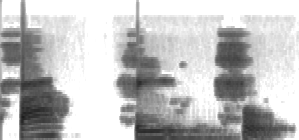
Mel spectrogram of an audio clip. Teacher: huruf fa ujung gigi di atas bertemu dengan perut bibir bagian bawah.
